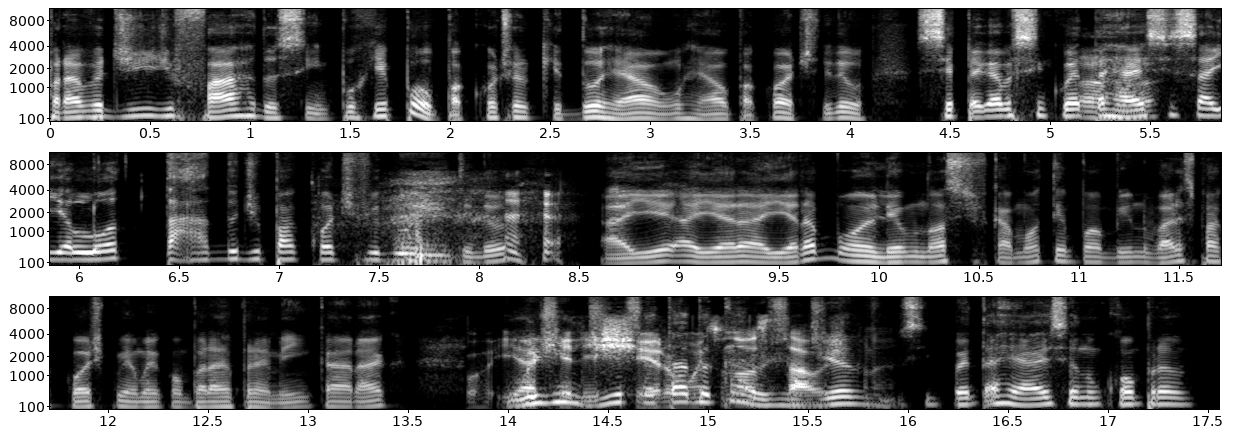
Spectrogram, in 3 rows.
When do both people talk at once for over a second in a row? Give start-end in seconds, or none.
14.0-16.0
